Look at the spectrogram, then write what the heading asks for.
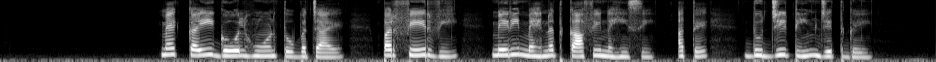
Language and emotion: Punjabi, sad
